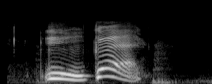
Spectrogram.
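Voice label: "zi3dan4", Mandarin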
